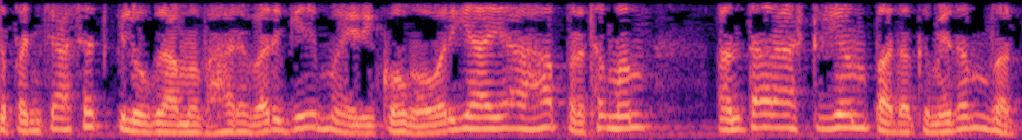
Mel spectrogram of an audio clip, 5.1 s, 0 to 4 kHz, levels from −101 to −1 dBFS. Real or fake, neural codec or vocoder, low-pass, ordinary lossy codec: fake; vocoder, 44.1 kHz, 128 mel bands every 256 samples, BigVGAN v2; 3.6 kHz; none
